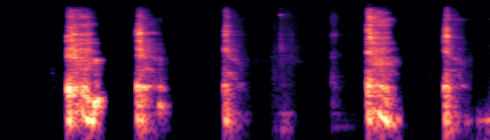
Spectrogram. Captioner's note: coughs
